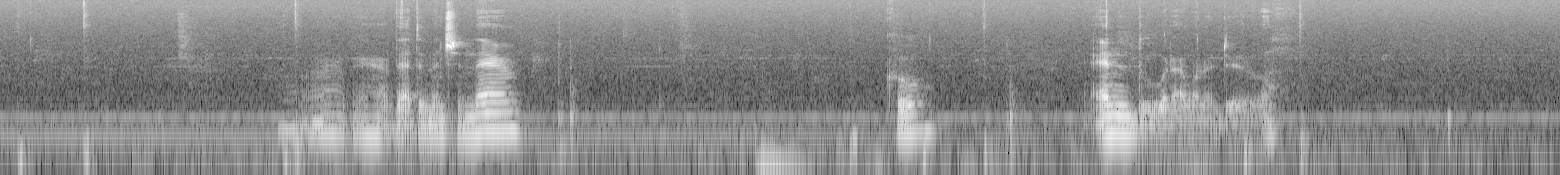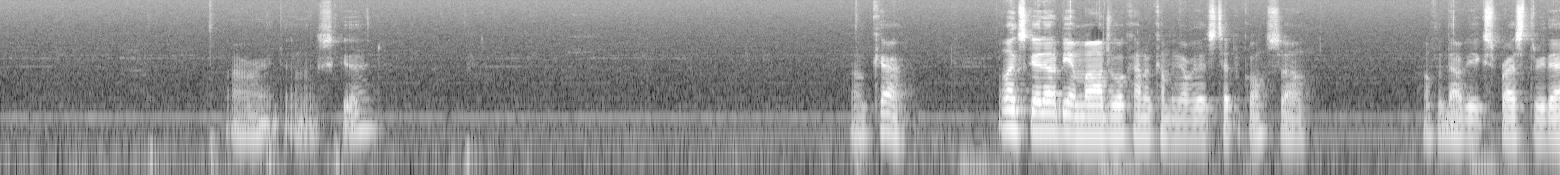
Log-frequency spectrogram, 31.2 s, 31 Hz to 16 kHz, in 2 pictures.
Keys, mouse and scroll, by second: 2.6 space, 8.1 Escape, 8.9 space, 12.1 space, 16.8 space, 18.0 space, 20.0 space.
